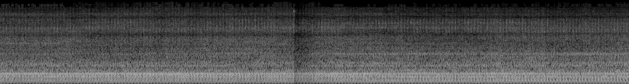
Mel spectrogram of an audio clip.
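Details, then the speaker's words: Honda HS520 snowblower Honda four-stroke with new OEM carburetor after fuel starvation, governor adjusted, warmed up: steady even drone with no hunting or surging; governor working, throttle plate floating properly. "Took just a minute to get it to warm up a little, but you can see now that governor is working perfectly and the throttle plate is standing on its own."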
